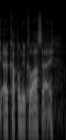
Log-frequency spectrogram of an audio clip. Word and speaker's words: Colossi: I don't know how to say it. – It's Colossi.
